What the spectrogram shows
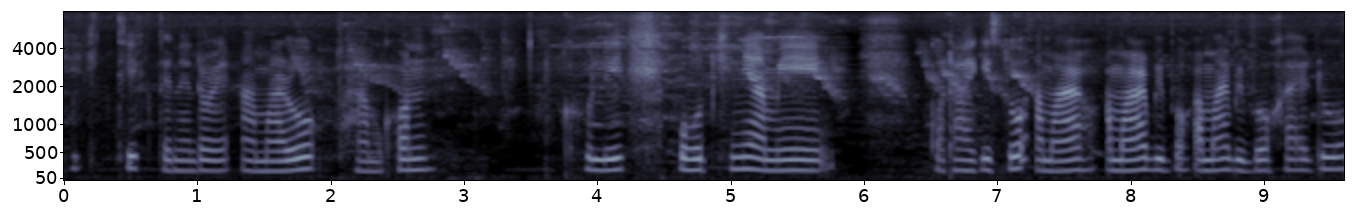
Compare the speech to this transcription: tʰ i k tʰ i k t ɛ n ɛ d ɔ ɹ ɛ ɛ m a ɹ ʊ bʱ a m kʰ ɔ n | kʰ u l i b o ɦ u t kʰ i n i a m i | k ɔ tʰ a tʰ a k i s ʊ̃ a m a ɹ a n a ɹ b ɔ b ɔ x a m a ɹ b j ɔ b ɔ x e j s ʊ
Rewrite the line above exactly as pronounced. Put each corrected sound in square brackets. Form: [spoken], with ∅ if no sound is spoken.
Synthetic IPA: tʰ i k tʰ i k t ɛ n ɛ d ɔ ɹ ɛ [a] m a ɹ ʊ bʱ a m kʰ ɔ n | kʰ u l i b o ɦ u t kʰ i n i a m i | k ɔ tʰ a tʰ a k i s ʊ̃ a m a ɹ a [m] a ɹ b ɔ b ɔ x a m a ɹ b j ɔ b ɔ x [a] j [t] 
